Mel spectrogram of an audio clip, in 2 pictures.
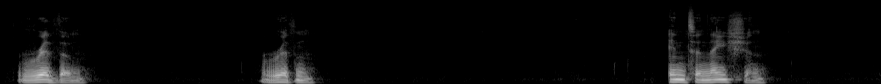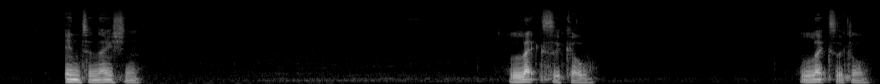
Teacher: in the reduced forms the schwa sound is barely audible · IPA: /ə/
